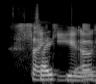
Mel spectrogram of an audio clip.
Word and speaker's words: Psyche: Psyche and the, is that how you pronounce it? – Psyche. – I thought so.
